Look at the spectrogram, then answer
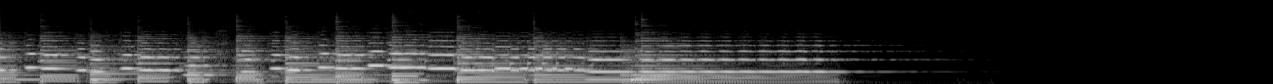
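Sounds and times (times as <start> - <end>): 
trumpet piece: 0.0 - 9.4.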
